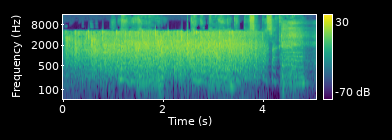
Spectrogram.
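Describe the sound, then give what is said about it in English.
A sustained burst of loud, dense clapping fills about four seconds like a crowd's applause, then cuts off abruptly into a brief, different noise at the end. “So let's give that song a round of applause.”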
